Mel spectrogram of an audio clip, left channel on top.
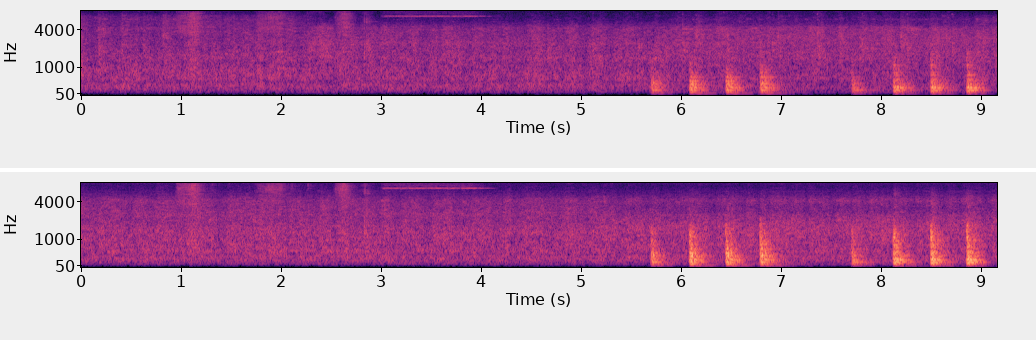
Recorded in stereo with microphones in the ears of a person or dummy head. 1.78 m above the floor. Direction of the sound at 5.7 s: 65° right (ahead or behind).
